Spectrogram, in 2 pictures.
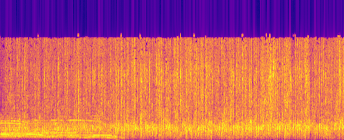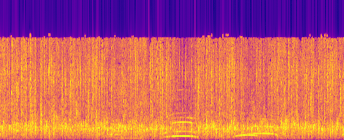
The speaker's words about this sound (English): Please welcome them. Summon them with your applause and love.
